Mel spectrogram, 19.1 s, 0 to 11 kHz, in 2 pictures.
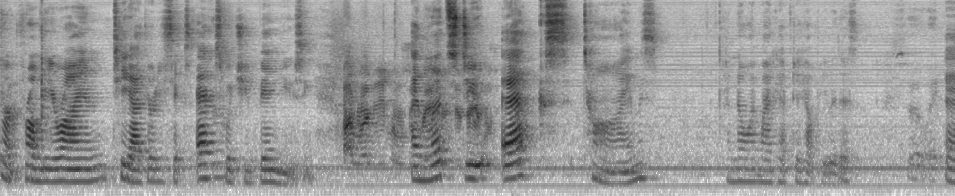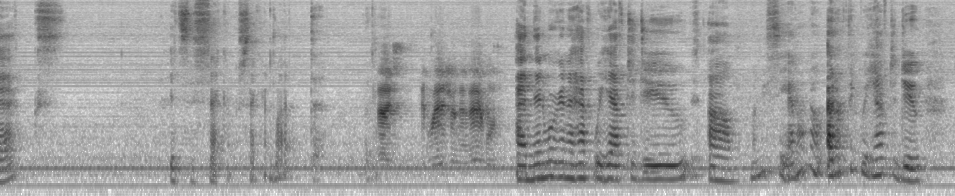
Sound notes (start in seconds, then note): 3.4 calculator talking in background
